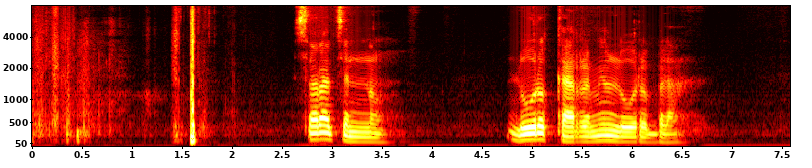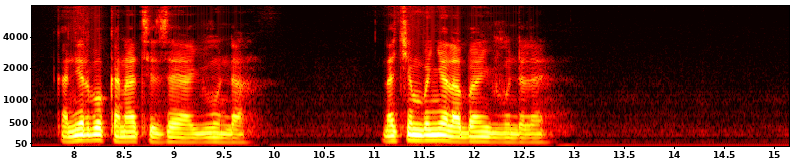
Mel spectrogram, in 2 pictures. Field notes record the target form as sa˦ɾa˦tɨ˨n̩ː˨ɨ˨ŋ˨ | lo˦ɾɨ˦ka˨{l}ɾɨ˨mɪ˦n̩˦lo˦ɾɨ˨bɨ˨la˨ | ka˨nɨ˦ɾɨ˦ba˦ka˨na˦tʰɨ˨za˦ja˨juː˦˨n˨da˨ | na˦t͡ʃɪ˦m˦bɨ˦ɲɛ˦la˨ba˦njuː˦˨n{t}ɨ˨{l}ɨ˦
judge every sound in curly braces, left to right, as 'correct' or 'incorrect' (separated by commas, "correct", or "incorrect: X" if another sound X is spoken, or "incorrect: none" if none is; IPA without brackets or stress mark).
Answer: incorrect: ɾ, incorrect: d, correct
